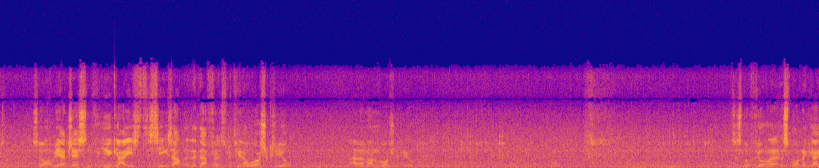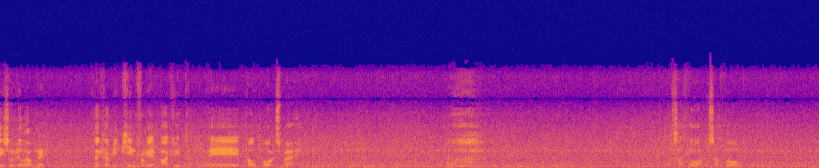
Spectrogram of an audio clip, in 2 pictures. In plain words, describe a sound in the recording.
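A middle-aged man speaks calmly and close up, outdoors in wind.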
